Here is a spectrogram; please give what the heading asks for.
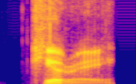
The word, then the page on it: curie: British English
